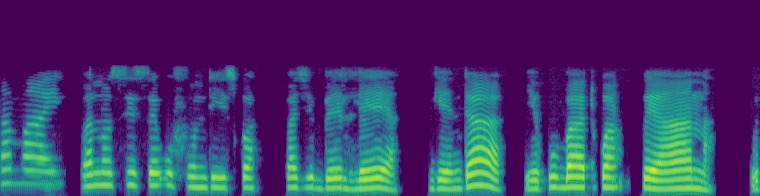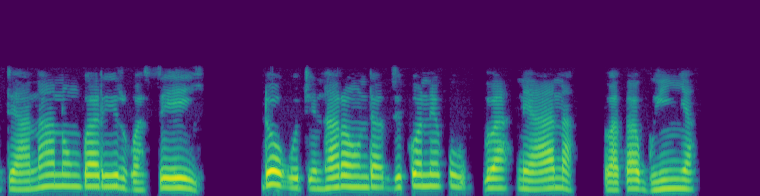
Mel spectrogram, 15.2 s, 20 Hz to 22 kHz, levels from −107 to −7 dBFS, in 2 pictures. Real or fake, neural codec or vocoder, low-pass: real; none; 5.4 kHz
